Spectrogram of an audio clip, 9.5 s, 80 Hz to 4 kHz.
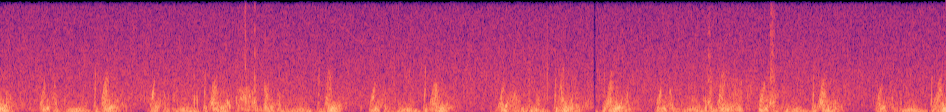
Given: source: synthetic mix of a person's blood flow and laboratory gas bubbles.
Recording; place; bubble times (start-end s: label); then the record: Doppler ultrasound of blood flow; precordium
1.92-2.02 s: bubbles
2.33-2.73 s: bubbles
7.03-7.54 s: bubbles
7.58-7.80 s: bubbles
From the record:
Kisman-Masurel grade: 222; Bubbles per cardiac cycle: several, 3 to 8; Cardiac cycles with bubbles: 10 to 50%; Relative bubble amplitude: moderate (0.250 to 0.450); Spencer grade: 2 (many but less than half of the cardiac periods contain bubble signals, singularly or in groups); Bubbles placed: anywhere in the cardiac cycle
